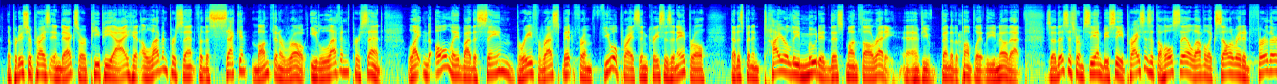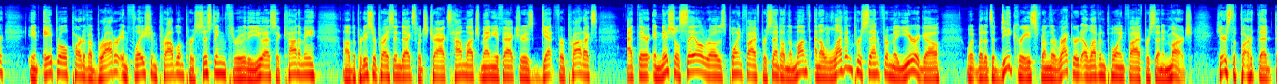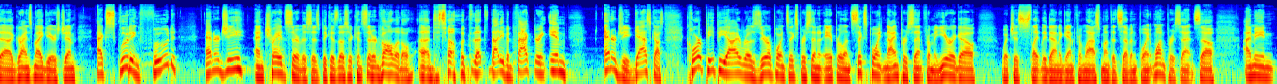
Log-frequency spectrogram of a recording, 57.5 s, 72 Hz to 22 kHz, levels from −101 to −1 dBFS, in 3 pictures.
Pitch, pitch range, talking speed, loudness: 120 Hz, 105-145 Hz, 170 wpm, -18 LUFS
